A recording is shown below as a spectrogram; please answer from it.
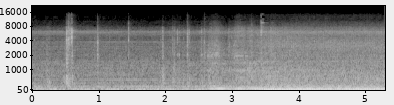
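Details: AC condenser that would not start because its thermostat control wire had been pulled loose, now reconnected. The contactor clicks, then the fan and compressor spin up to a steady low hum alongside other running units; condenser running normally again.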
